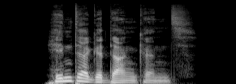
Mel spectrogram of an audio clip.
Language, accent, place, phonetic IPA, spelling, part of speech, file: German, Germany, Berlin, [ˈhɪntɐɡəˌdaŋkn̩s], Hintergedankens, noun, De-Hintergedankens.ogg
- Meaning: genitive of Hintergedanke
